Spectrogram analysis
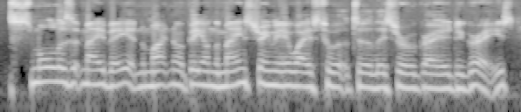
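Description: A man with a broad New Zealand accent chats casually and gives his opinions freely. His voice sits a little high and is recorded very dry. He has a sarcastic streak and slips into imagined dialogue. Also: no room sound, poor audio.

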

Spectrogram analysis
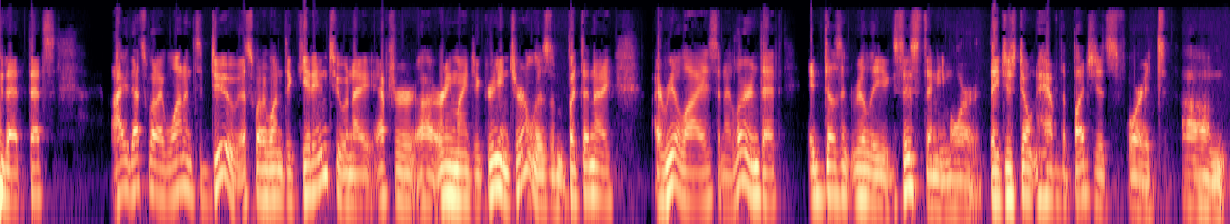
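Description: A man's voice: medium pitch, fairly bright tone, poor audio. A man giving casual conversational commentary as a journalist, in a rambling way peppered with filler phrases.

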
